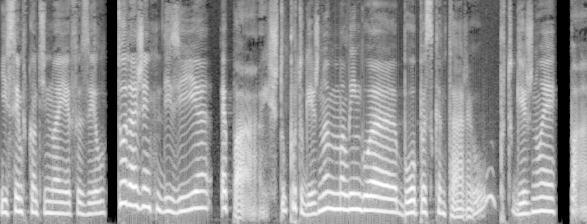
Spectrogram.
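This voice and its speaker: A woman speaks at a moderate pace in a medium pitch, her pitch swinging very widely. The sound is dry and close with no echo, and the recording is very clean over a silent background. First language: French (speaking Portuguese). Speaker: singer. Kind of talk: interview.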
